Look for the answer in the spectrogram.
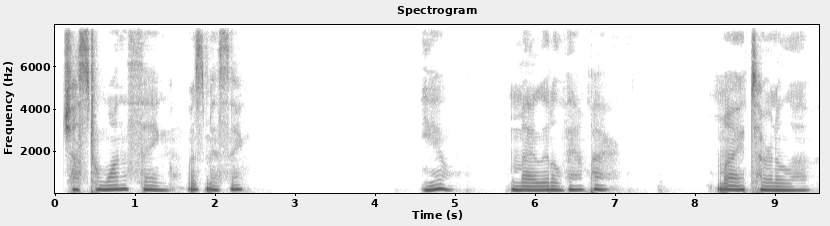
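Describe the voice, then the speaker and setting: A woman playing a possessive, obsessive female vampire lover in an ASMR roleplay, sinister yet tender, intimate and breathy, often slipping into whispers. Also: on the low side, dry recording, muffled recording, heavily acted. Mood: adoring, possessive. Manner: intimate, breathy, drawn-out seductive delivery, often dropping into whispers.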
